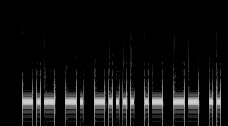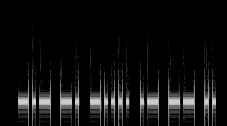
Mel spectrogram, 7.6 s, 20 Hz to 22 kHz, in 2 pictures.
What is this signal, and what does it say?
Morse code, heard as a keyed tone, about 19 wpm, 700 Hz. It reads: KN6AMI KN6AMI
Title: USA Call Signs Repeated 3x 20wpm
